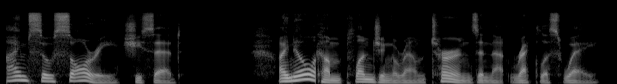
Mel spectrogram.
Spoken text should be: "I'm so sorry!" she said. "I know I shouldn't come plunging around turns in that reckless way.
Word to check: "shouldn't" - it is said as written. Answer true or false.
false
